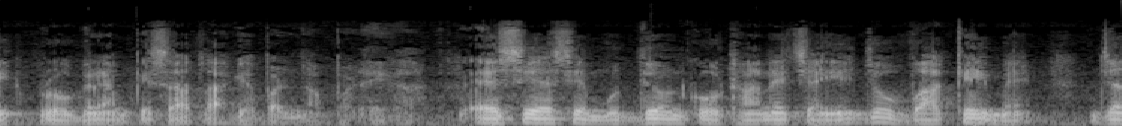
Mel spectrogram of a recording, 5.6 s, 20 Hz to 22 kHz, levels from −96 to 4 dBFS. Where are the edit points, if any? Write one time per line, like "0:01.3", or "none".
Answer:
0:02.3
